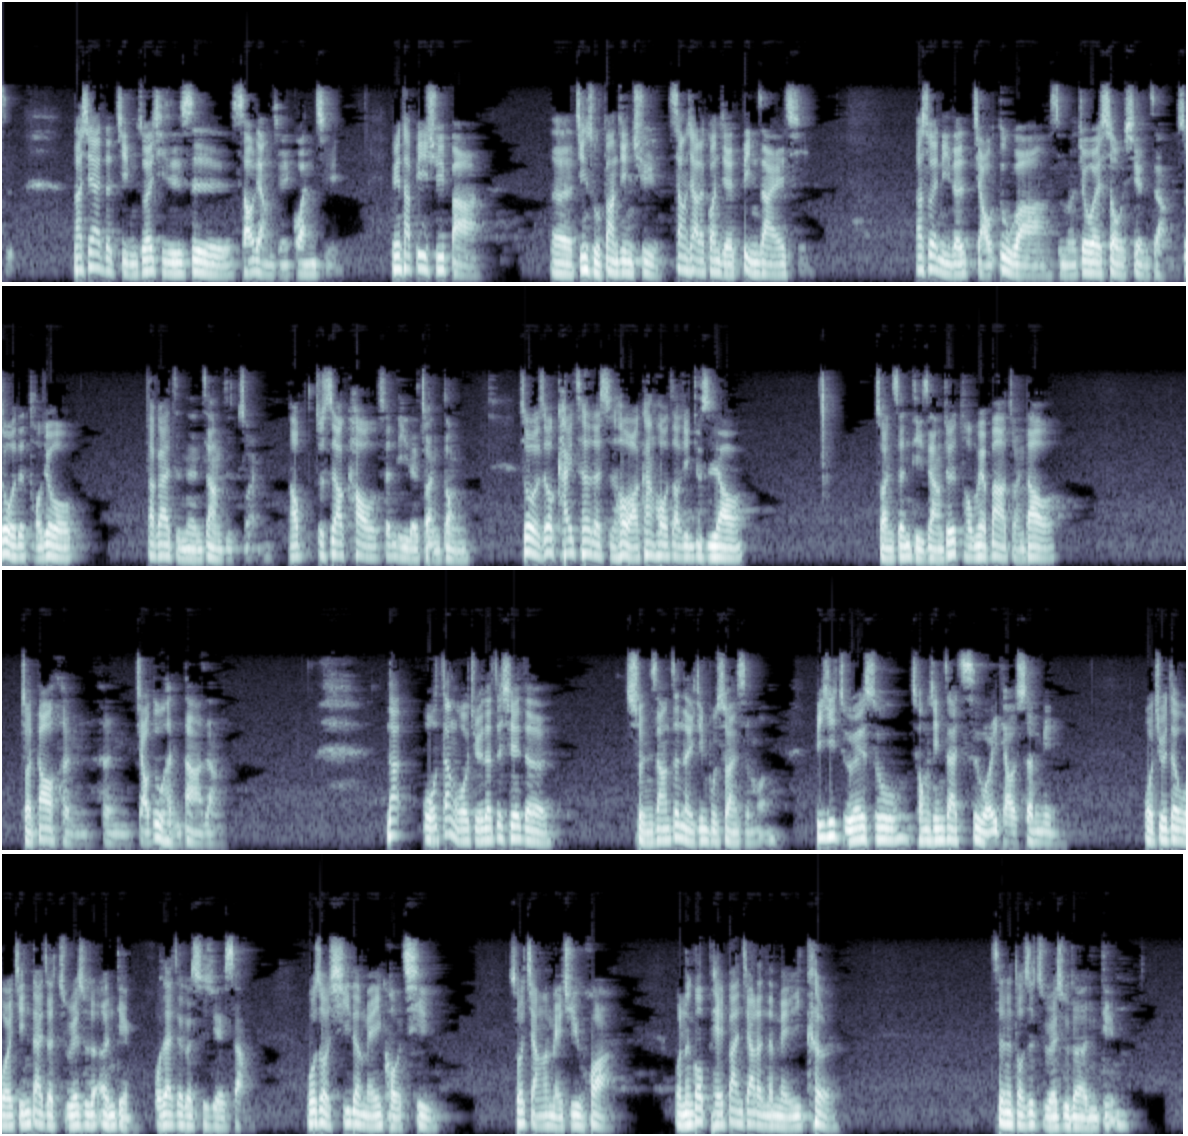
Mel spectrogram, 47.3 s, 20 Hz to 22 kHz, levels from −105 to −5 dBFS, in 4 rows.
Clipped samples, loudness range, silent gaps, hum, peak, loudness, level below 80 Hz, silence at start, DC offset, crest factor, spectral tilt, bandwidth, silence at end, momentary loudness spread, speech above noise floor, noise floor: under 0.1%; 4 LU; none; none; 0 dBFS; -15 LUFS; -52 dBFS; 0.05 s; under 0.1%; 16 dB; -5 dB/octave; 7.8 kHz; 0.55 s; 12 LU; 41 dB; -55 dBFS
